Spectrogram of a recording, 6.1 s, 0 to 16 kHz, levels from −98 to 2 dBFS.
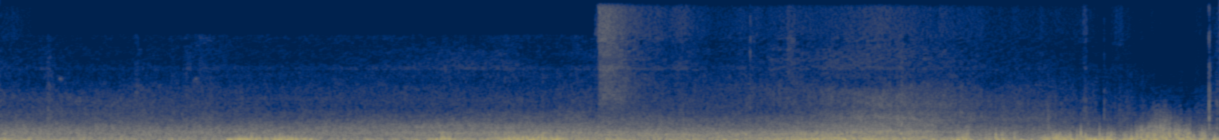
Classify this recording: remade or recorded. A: remade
